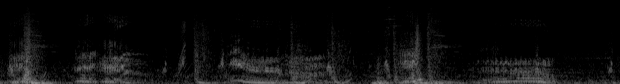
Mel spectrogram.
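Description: Blades slash and clang in a close fight.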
